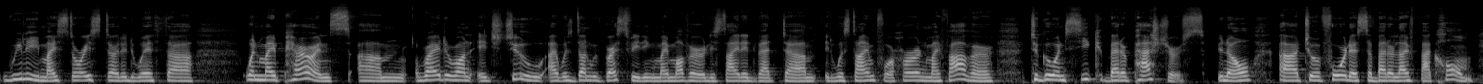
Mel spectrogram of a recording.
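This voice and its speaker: A woman's voice: lowish voice, moderate pace. A woman from Senegal, a guest in an interview, telling her story in a blunt, direct way. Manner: blunt, direct, animated when arguing.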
